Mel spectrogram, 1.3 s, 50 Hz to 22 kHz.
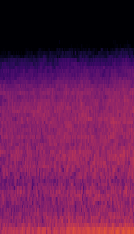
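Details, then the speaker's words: Allis-Chalmers WC tractor with 4-inch bore, in a tractor-pulling contest under heavy load: deep steady exhaust bark holding an even beat; strong, healthy engine. "he's wins all kinds of pulling contests with this notice a good bark to the engine"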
